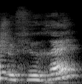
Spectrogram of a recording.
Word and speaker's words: je ferai: Attention, on prononce E ici. On ne dit pas je ferai, mais on dit je ferai.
